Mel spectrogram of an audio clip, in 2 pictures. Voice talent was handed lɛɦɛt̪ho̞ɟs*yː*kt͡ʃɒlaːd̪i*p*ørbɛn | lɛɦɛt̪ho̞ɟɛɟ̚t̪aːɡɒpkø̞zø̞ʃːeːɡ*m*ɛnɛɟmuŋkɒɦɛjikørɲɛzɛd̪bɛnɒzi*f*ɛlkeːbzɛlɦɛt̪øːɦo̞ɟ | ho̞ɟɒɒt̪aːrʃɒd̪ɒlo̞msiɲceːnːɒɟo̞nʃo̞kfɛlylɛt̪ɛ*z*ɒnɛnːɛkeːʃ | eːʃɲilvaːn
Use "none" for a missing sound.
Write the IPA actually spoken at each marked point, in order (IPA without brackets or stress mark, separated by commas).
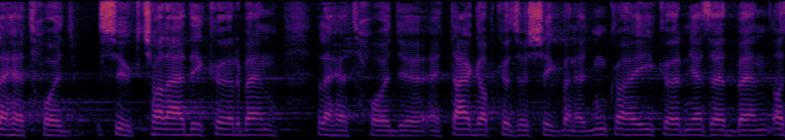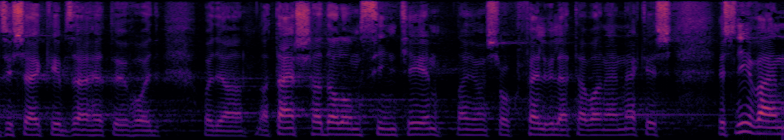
yː, k, b, ʃ, v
